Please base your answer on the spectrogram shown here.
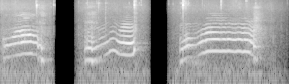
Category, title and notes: Sound effects > Animals
My cat was hungry and I recorded him angry, you can hear the jingle of his collar a little.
